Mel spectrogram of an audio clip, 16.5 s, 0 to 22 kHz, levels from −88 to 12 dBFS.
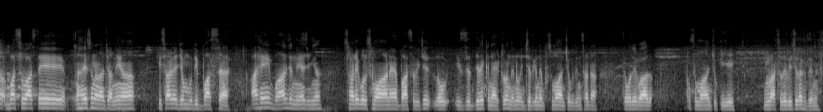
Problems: constant background noise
